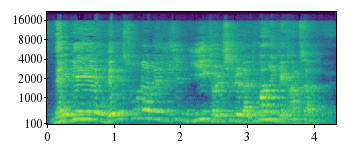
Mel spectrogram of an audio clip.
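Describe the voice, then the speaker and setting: A man's voice: very high voice, big pitch swings, moderate pace. A male pastor preaching a sermon in a church, emphatic and full of rhetorical questions to the congregation. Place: church sanctuary. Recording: very echoey church hall, far from mic.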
